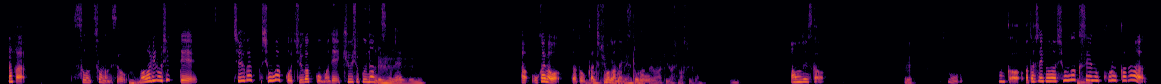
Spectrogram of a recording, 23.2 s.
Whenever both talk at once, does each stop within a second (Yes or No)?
No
